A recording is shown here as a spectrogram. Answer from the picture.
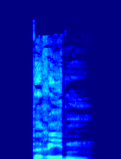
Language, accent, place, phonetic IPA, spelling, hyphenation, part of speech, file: German, Germany, Berlin, [bəˈʁeːdn̩], bereden, be‧re‧den, verb, De-bereden.ogg
- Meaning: 1. to discuss, to talk over 2. to persuade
